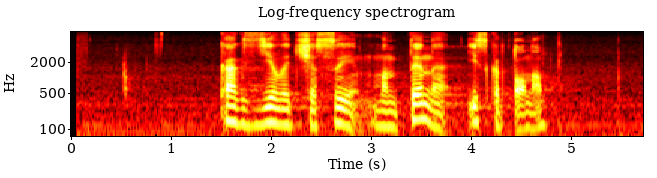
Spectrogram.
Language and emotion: Russian, neutral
